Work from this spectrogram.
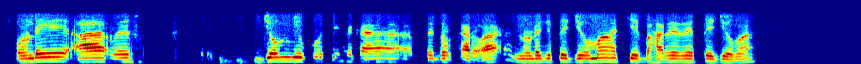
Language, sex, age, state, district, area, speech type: Santali, male, 30-45, Jharkhand, Seraikela Kharsawan, rural, conversation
